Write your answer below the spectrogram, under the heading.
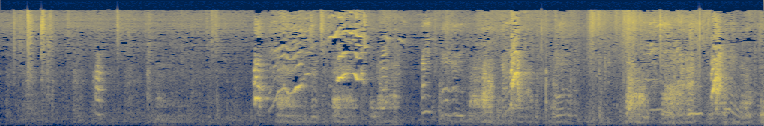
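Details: Four-month-old black village dog pup, offspring of Blacky, kept by a village dog breeder; loud bursts of sharp yapping barks and whining yelps in irregular clusters, with human voices mixed in.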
